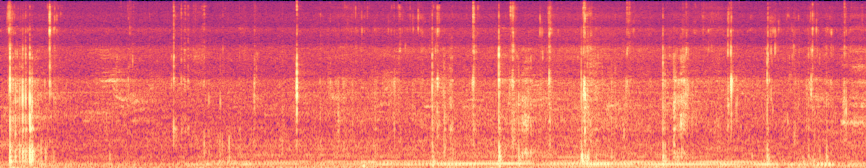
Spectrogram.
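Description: Close-miked chewing of a mouthful of food, with sharp clicks and taps of a metal spoon against a plastic food container, loudest just after the start.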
